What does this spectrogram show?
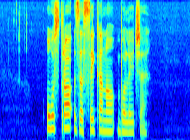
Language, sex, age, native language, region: Slovenian, female, 18-29, Slovenian, Central Slovenia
